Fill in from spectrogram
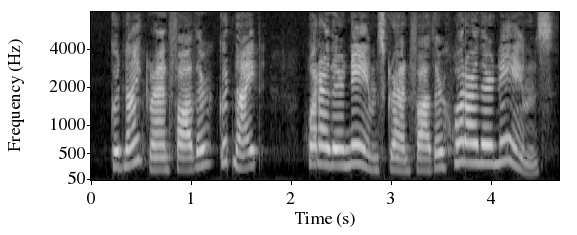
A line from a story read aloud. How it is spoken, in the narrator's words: she called out as she ran after his retreating figure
